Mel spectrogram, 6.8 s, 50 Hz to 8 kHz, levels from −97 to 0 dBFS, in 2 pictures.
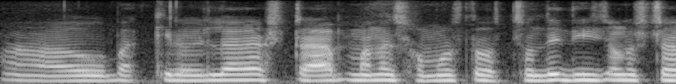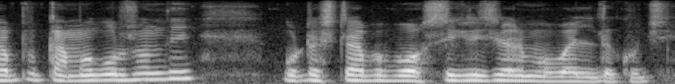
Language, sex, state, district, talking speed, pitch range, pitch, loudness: Odia, male, Odisha, Khordha, 160 wpm, 175-195 Hz, 185 Hz, -16 LUFS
